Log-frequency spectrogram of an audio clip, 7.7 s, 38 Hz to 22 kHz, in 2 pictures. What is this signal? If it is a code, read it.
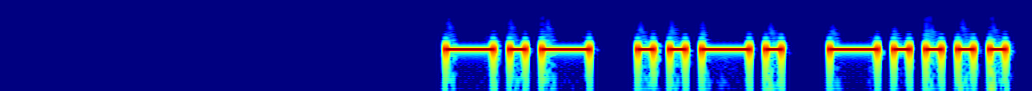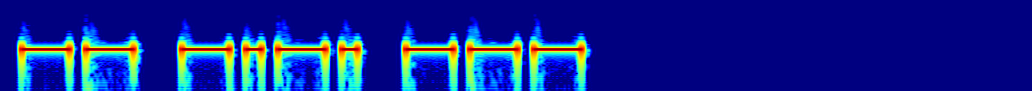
Morse code, heard as a keyed tone, about 21 wpm, 700 Hz. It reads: KF6MCO
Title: USA Call Signs - 6 Characters - Repeated 3x - 20wpm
